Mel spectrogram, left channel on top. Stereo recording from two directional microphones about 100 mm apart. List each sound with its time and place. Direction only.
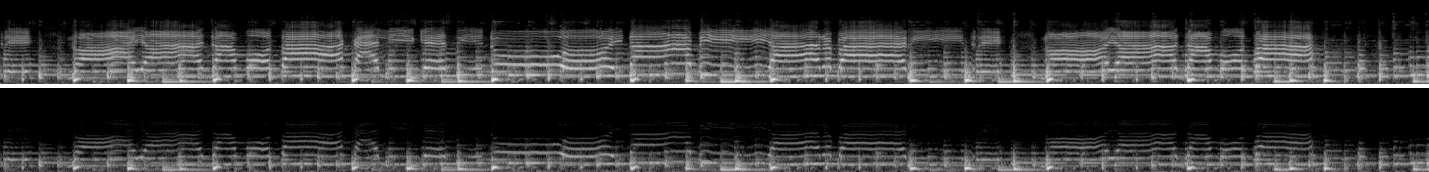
0.3 s music: 20° right (ahead or behind)
4.5 s music: 25° right (ahead or behind)
13.6 s music: 30° right (ahead or behind)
